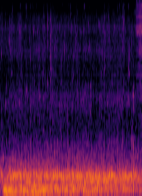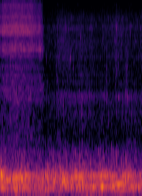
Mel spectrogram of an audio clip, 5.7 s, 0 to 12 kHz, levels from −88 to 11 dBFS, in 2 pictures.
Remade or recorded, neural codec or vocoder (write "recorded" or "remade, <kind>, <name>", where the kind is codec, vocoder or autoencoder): recorded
